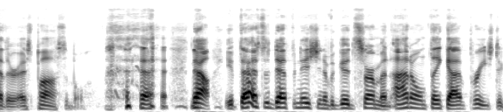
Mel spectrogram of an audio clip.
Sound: laughs

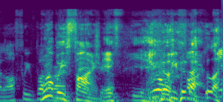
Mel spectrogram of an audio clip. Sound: laugh

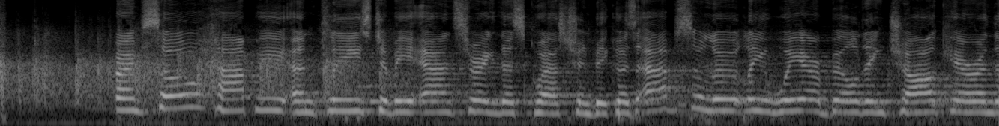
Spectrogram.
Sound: applause

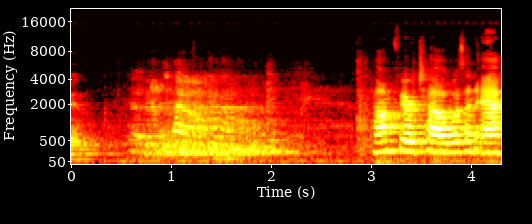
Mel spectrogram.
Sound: audience laughing

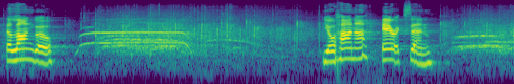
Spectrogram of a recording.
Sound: applause; applause

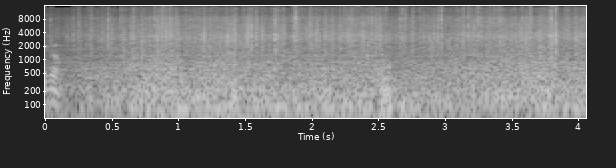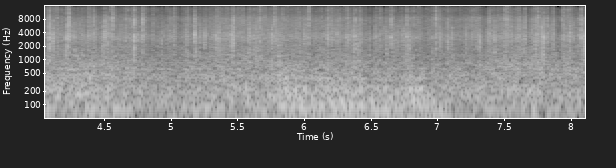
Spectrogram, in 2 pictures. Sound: rain beating on the windshield

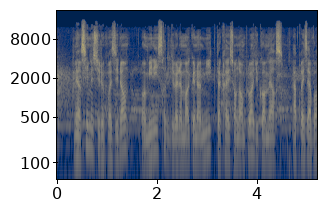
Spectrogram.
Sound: applause

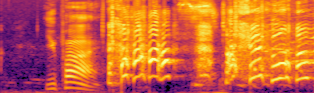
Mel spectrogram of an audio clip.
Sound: laughs

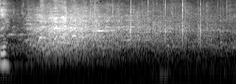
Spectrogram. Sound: audience laughs and cheers

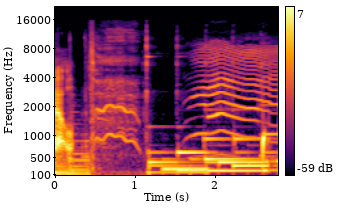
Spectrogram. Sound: laughs; baby crying

